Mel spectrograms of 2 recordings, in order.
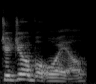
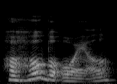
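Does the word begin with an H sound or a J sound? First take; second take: J sound; H sound. First: The word begins with a J sound. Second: The word begins with an H sound. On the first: "You got a J, you're going to be a J" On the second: "It's jojoba oil"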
